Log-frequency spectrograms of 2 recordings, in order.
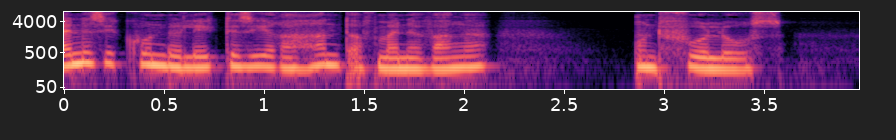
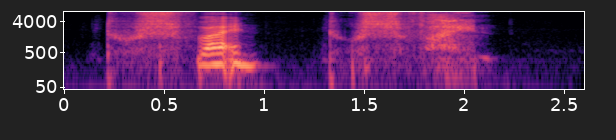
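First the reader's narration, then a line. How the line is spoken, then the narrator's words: Sobbing. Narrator (German): Ich fing an zu schluchzen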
